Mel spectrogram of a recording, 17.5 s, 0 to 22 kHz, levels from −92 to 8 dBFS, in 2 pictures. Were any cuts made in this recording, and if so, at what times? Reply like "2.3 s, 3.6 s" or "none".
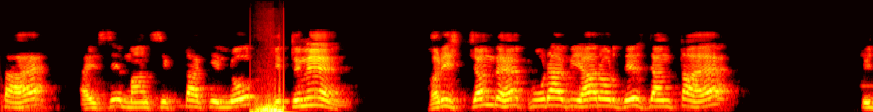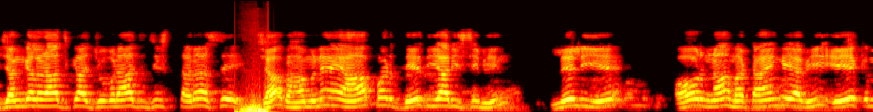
2.6 s, 11.2 s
